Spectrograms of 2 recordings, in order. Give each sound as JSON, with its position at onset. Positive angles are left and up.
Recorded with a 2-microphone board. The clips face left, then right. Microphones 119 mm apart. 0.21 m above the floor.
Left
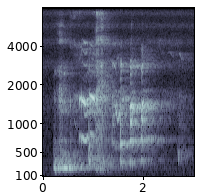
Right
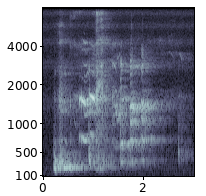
{"t": 0.2, "sound": "laughter", "side_deg": -20, "distance_m": 1.3}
